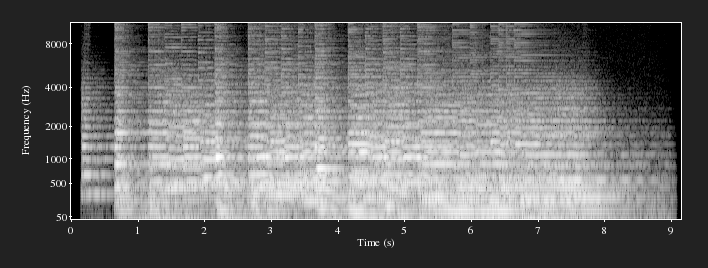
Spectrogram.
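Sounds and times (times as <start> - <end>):
baroque ringtone: 0.9 - 7.8.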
